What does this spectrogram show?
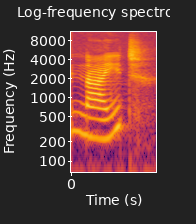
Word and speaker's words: knight: इसलिए यहाँ हम के को साइलेंट रखते हैं और इसे नाइट KNOW नो और KNIFE नाइफ पढ़ते हैं।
